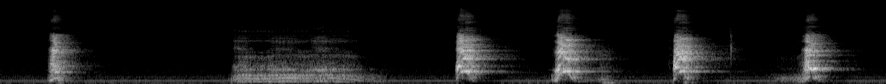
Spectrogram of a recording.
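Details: Penny, a Catahoula Leopard Dog puppy of four months, confronts her reflection in the bathroom mirror: one sharp bark, a long low growl, then four loud, evenly spaced yaps about a second apart, indoors with a steady hum.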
